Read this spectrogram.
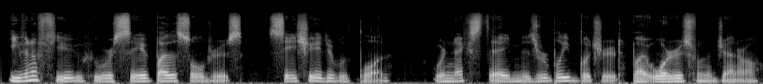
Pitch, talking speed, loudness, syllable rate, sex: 145 Hz, 175 wpm, -18 LUFS, 5.5 syllables/s, male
